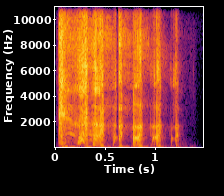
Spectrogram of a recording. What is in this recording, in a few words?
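vox Happy, English; Ezekiel; kings raid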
